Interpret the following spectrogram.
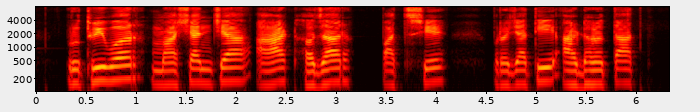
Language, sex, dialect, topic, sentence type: Marathi, male, Varhadi, agriculture, statement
